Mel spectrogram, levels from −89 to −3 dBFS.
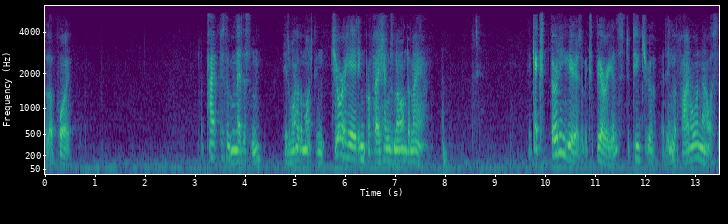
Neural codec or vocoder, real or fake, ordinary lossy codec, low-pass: codec, 24 kHz, 0.9 kbps, WavTokenizer, medium speech release version 1; fake; AAC, 24 kbps; 5.4 kHz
